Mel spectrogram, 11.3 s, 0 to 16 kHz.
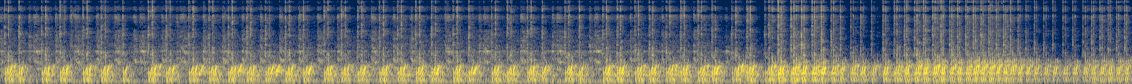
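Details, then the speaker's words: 1983 Suzuki GSX750ES four after rebuild, carbs newly installed, just started with no exhaust fitted, maybe on choke: loud raw rapid popping idle settling to a steadier beat; sounds like it runs on all four. "it's actually doing something and sounds like it's running on all four uh i guess the next thing is to put the exhaust system on so that it doesn't"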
